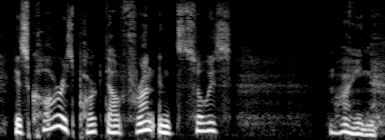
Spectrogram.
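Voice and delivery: high-pitched, worried voice; fearful. Acted. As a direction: think aloud in fear. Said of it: "fear in her eyes".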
